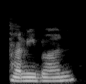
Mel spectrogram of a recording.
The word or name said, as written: honeybun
